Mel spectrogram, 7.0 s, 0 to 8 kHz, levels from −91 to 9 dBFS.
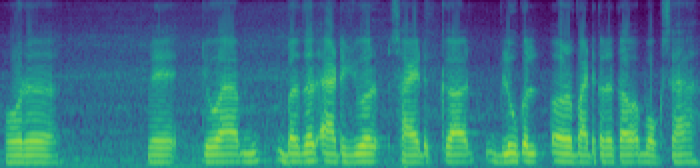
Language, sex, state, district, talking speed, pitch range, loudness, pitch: Hindi, male, Punjab, Pathankot, 135 wpm, 125-135 Hz, -12 LUFS, 130 Hz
